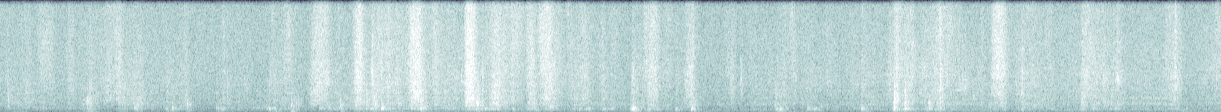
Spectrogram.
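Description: Rustling of a plush mascot costume with faint, irregular taps and scuffs as the wearer moves about in its hard hoof shoes.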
